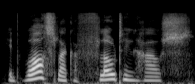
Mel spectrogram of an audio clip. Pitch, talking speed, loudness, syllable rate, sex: 200 Hz, 185 wpm, -18 LUFS, 4.4 syllables/s, female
